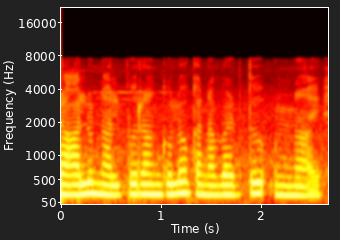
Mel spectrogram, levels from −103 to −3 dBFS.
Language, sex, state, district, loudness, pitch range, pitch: Telugu, female, Telangana, Hyderabad, -14 LUFS, 195-210 Hz, 200 Hz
